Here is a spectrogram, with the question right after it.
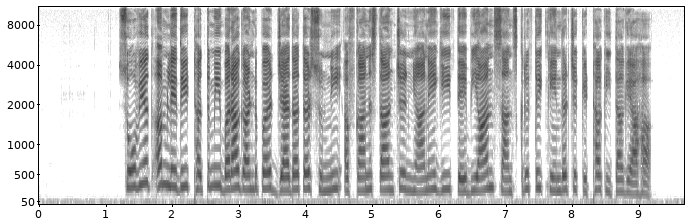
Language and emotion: Dogri, neutral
